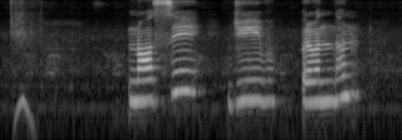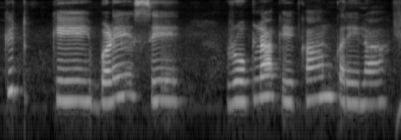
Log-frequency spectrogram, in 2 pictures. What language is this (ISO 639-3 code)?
bho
